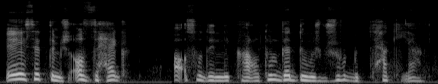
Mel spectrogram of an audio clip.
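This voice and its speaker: A woman voicing a teasing, joking young man, fast and dry. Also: fairly low pitch, mellow, breathy edge, dry recording.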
